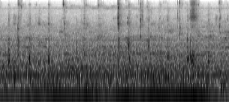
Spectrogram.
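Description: Close-miked chewing of a mouthful of rice and pork intestine: soft, irregular wet mouth clicks and smacks over a low steady hum.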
